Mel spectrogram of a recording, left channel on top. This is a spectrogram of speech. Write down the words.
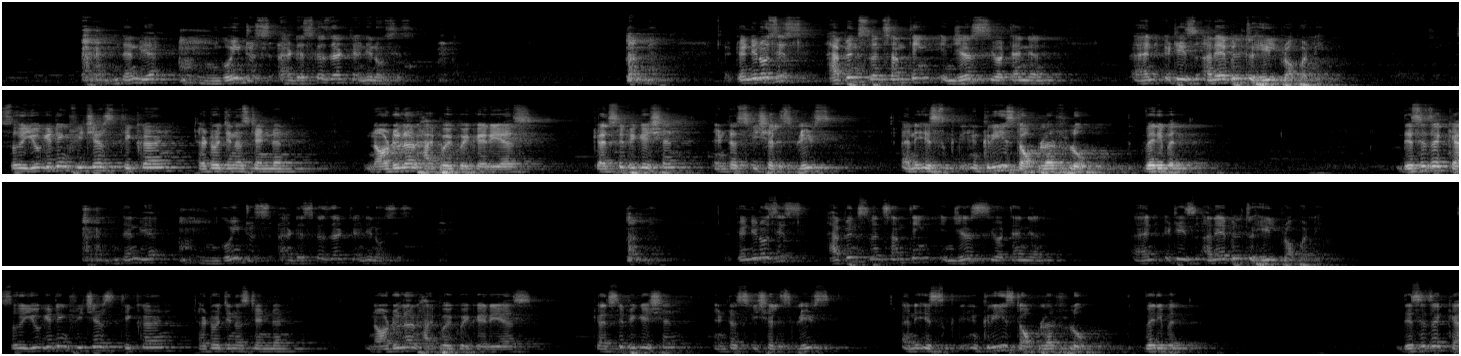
Then we are going to discuss that tendinosis. Tendinosis happens when something injures your tendon and it is unable to heal properly. So you're getting features thickened, heterogeneous tendon, nodular hypoechoic areas, calcification, interstitial splits, and is increased Doppler flow, variable. This is a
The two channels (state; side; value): quieter; right; 10.5 dB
